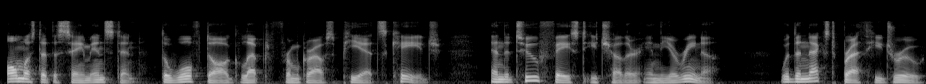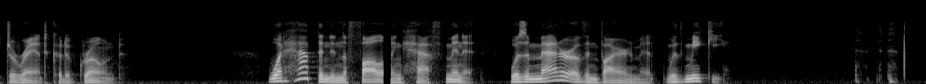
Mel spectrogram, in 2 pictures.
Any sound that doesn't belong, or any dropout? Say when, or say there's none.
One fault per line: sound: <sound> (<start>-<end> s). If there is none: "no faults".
sound: dropout (13.1-13.2 s)
sound: laugh (17.8-18.3 s)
